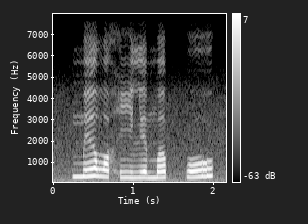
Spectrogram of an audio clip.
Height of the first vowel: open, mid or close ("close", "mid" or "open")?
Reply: mid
